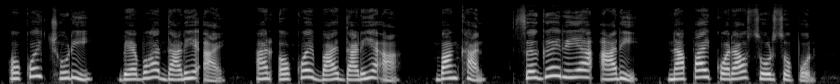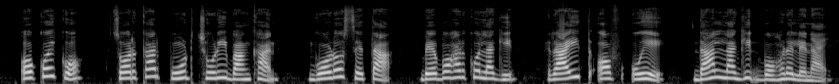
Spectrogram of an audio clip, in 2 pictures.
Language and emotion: Santali, neutral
